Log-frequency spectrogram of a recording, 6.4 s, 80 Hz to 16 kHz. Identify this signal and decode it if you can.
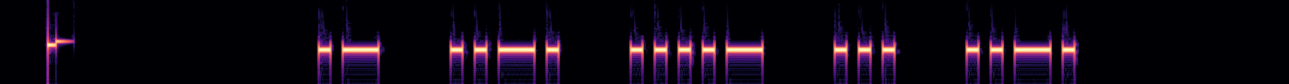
Morse code, heard as a keyed tone, about 20 wpm, spaced as for 14 wpm, 700 Hz. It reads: AF4SF
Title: USA Call Signs - 2x Character Spacing - 20wpm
